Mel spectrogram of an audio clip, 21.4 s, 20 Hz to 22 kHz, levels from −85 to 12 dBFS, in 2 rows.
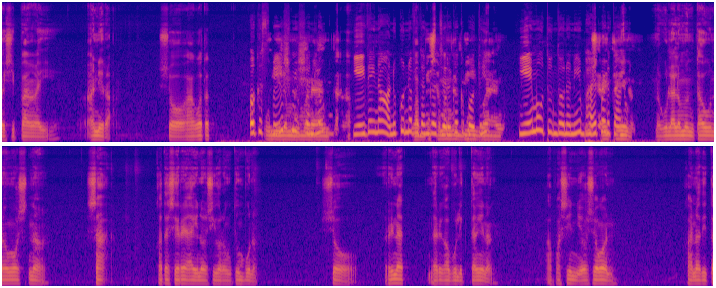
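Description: From 2.68 to 3.68 s the sound turns dull, with a notch near 10 kHz. This is channel delay comb filtering: one channel lags the other by roughly two samples before the mono sum.

The speech level then dips at 4.02 to 4.17 s, 4.4 to 5.19 s, 6.11 to 7.65 s and 8.68 to 9.53 s, by up to about 20 dB. This is likely speech suppressed in double talk, where the echo canceller turns down its own talker along with the loudspeaker echo.

Inside those stretches, faint delayed copies of the voice appear at 4.54 to 4.58 s, 4.91 to 4.97 s and 6.84 to 6.91 s. They trail the voice by 281 ms and sit about 15 to 25 dB below it. These are likely echo leak, loudspeaker pickup the echo canceller failed to remove.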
